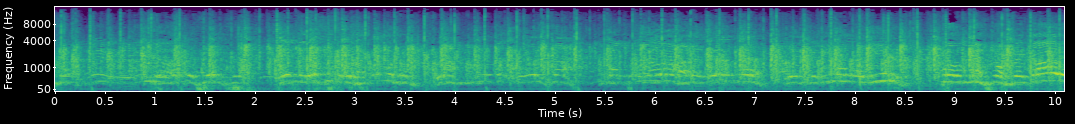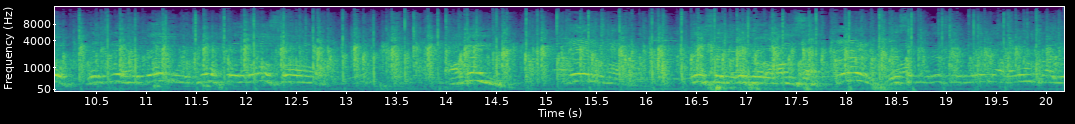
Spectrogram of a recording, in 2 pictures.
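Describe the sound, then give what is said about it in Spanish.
An audience applauds Jesus steadily, a dense, continuous patter of many hands clapping mixed with voices calling out and murmuring throughout, staying loud for the whole stretch. “¿Será que si Él merece aplauso?”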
